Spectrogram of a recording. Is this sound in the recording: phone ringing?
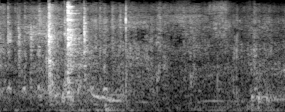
no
